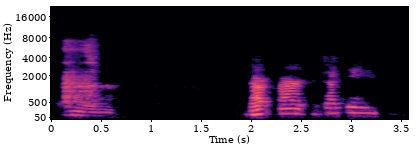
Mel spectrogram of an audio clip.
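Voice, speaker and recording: A man's relaxed tone and lively intonation over noticeable background noise. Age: 50s. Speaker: pipe smoking YouTuber. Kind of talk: casual monologue review. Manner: rambling, halting. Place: home room.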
